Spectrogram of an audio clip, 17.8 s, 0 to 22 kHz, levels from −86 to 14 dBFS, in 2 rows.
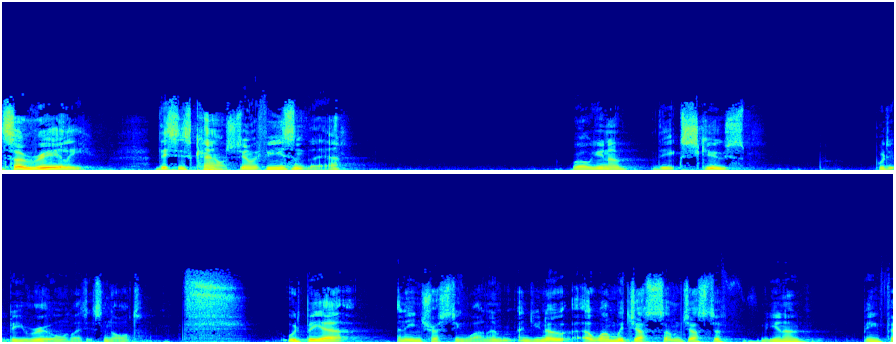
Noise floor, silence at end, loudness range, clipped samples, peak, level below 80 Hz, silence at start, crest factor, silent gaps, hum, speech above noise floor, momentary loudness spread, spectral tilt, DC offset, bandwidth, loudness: -70 dBFS; 0 s; 6 LU; under 0.1%; -8 dBFS; -46 dBFS; 0 s; 20 dB; none; none; 43 dB; 16 LU; -5 dB/octave; under 0.1%; 10 kHz; -29 LUFS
